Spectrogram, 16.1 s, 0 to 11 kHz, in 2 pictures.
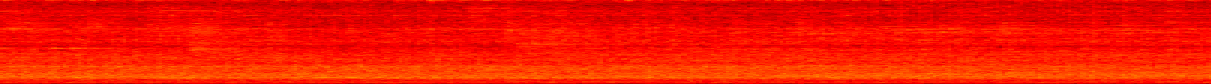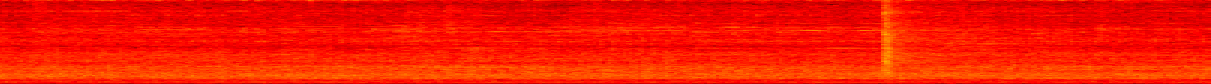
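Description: Howa Strong2000 engine lathe test-running: a steady, even mechanical whir from the headstock and feed drive, with a faint steady whine over it and one sharp click near the end.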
